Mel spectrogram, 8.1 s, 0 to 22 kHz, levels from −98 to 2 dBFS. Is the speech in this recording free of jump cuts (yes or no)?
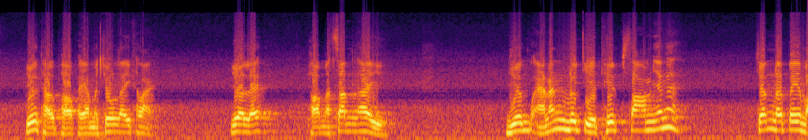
yes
